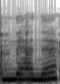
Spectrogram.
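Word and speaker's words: Nahna (نعناع): C'est Nahna, mais j'ai moi-même un accent français, donc.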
